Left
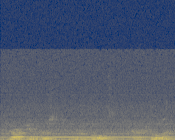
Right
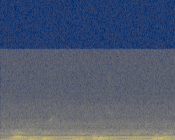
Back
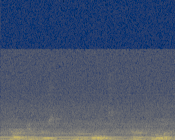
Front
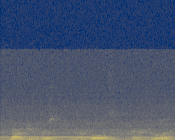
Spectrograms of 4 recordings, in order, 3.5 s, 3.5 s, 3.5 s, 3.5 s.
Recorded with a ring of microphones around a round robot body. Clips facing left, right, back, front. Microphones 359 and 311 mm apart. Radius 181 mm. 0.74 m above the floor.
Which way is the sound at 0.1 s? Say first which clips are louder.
Left 2 dB, front 1 dB; 165° right.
